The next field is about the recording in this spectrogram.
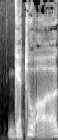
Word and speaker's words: Ghetto: Und wird halt, obwohl es ohne GH geschrieben wird, also nur G-E-T-T-O, äh, wird es trotzdem ähm, Ghetto, äh, Ghetto ausgesprochen, weil nämlich die äh, Gründer des jüdischen Viertels in Venedig Einwanderer, jüdische Einwanderer aus Deutschland waren.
